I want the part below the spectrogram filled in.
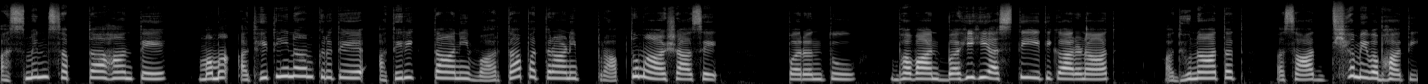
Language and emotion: Sanskrit, sad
